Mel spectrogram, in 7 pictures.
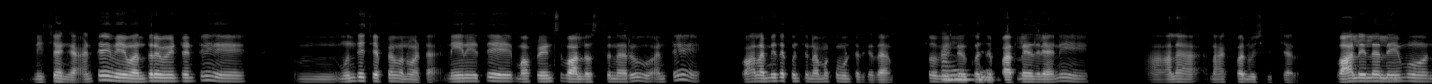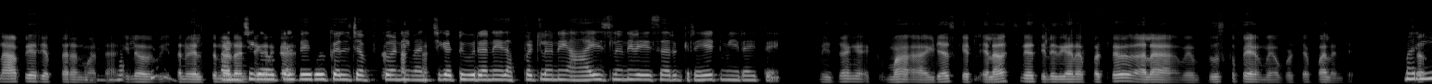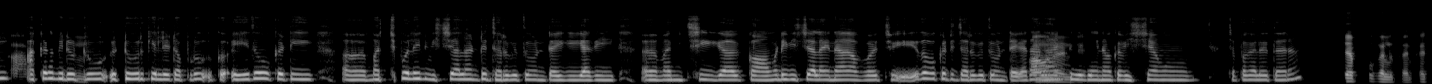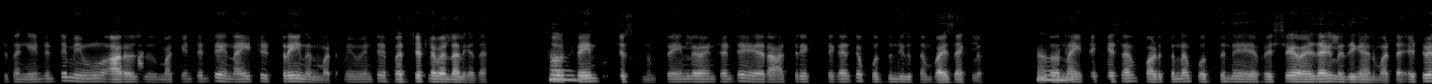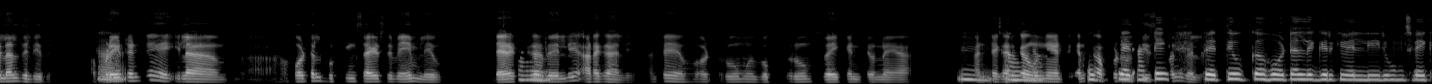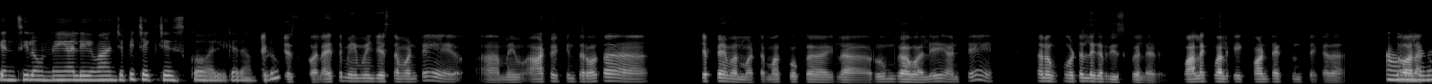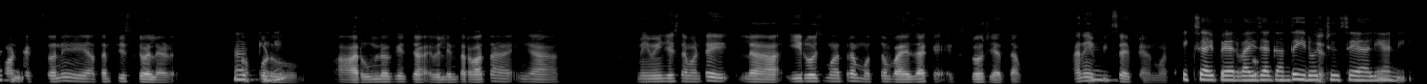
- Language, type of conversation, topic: Telugu, podcast, మీకు గుర్తుండిపోయిన ఒక జ్ఞాపకాన్ని చెప్పగలరా?
- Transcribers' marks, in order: other background noise; in English: "ఫ్రెండ్స్"; in English: "సో"; laugh; chuckle; in English: "ఏజ్‌లోనే"; in English: "గ్రేట్"; in English: "సో"; in English: "ట్రూ టూర్‌కెళ్ళేటప్పుడు"; in English: "కామెడీ"; tapping; in English: "నైట్ ట్రైన్"; in English: "బడ్జెట్‌లో"; in English: "సో ట్రైన్ బుక్"; in English: "ట్రైన్‌లో"; in English: "సో"; in English: "ఫ్రెష్‌గా"; in English: "హోటల్ బుకింగ్ సైట్స్"; in English: "డైరెక్ట్‌గా"; in English: "బుక్ రూమ్స్"; unintelligible speech; in English: "హోటల్"; in English: "రూమ్స్ వేకెన్సీ‌లో"; in English: "చెక్"; in English: "చెక్"; in English: "రూమ్"; in English: "హోటల్"; in English: "కాంటాక్ట్స్"; "ఉంటాయి" said as "ఉంసాయి"; in English: "సో"; in English: "కాంటాక్ట్స్‌తోని"; in English: "రూమ్‌లోకి"; in English: "ఎక్స్‌ప్లోర్"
